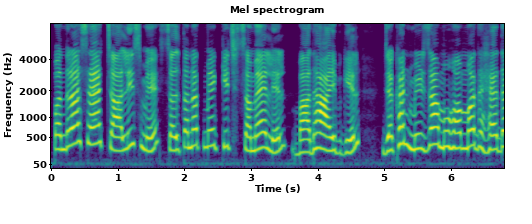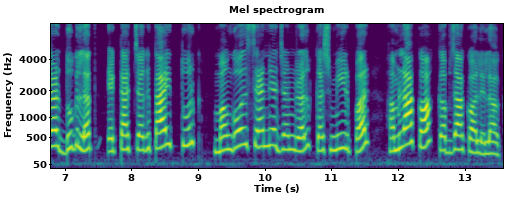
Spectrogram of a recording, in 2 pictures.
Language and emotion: Maithili, neutral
